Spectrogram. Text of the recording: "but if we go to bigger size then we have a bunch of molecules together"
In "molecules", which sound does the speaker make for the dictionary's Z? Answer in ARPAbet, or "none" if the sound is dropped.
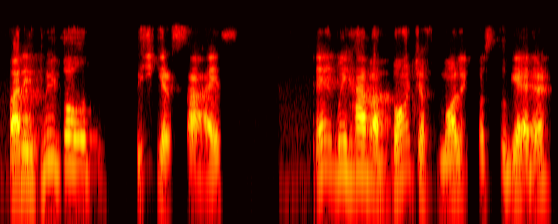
S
